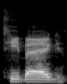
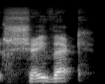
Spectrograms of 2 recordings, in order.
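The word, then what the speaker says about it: Té Bheag: looks like I know it looks like t-bag but it's actually Gaelic and it's pronounced shave Eck of course of course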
